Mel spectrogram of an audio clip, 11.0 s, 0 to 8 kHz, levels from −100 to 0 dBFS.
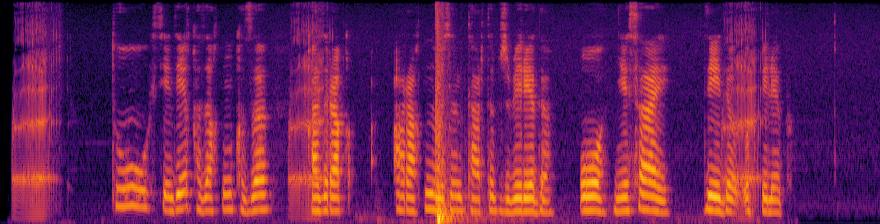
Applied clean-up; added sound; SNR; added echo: none; Motor vehicle (road) + Burping, eructation; 8 dB; none.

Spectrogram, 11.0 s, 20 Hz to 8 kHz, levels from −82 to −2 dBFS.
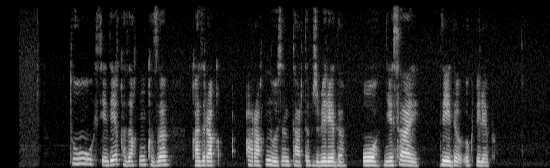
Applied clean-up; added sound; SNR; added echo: none; none; none; none.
